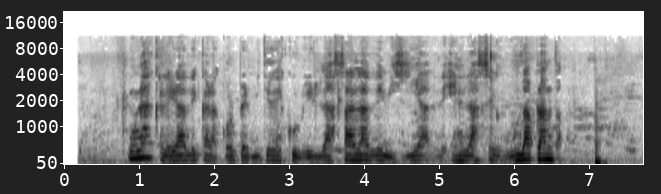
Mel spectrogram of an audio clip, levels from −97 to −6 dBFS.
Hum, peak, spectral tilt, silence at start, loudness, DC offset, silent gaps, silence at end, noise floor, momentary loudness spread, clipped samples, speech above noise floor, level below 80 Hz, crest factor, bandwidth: none; -2 dBFS; -5.5 dB/octave; 0.2 s; -19 LUFS; under 0.1%; none; 0.1 s; -40 dBFS; 11 LU; under 0.1%; 22 dB; -30 dBFS; 18 dB; 11.5 kHz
